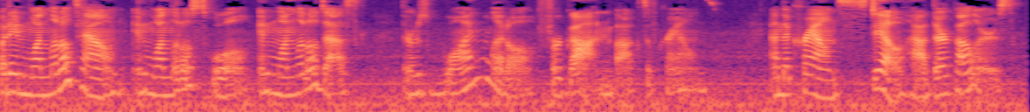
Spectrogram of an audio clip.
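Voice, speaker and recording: A young woman reading a picture book aloud expressively, with animated, deliberate emphasis for young listeners. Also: a little high. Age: young adult. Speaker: storybook reader. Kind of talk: expressive children's read-aloud. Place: living room at home. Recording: clearly noisy home recording.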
